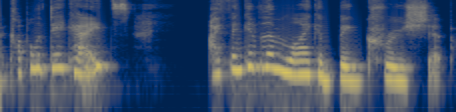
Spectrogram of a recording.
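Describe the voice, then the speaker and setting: With a New Zealand accent, a woman speaks at a moderate pace in a dark, mellow tone with very wide pitch swings, in a very clean recording with a silent background. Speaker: business coach. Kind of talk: podcast coaching talk.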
